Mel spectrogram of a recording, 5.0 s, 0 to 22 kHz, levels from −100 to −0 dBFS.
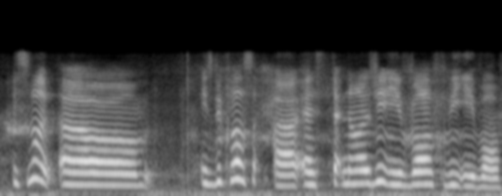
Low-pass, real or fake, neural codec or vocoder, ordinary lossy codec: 7.2 kHz; fake; codec, 24 kHz, 1.2 kbps, DualCodec; Opus, 64 kbps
